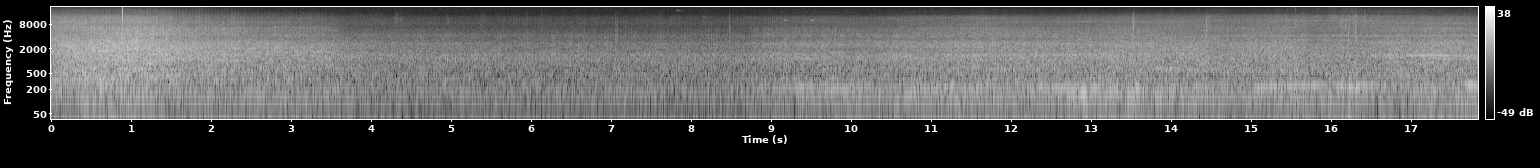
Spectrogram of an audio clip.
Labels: Are vehicles involved?
yes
